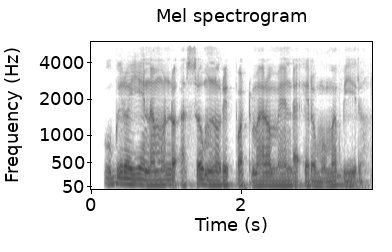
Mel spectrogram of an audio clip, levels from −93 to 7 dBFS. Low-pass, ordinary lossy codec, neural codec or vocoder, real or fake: 5.4 kHz; none; none; real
